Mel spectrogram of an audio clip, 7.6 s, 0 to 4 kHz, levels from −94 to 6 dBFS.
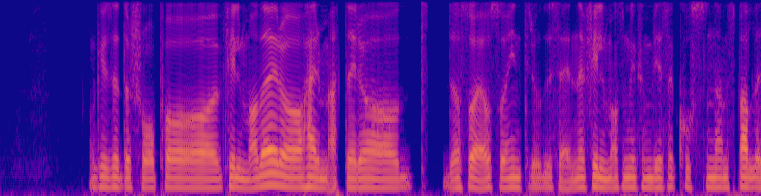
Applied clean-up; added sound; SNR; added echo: none; none; none; none.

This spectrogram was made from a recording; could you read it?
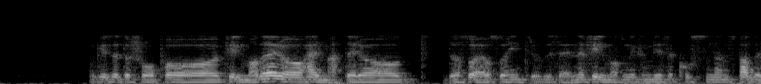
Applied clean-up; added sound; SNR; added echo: none; none; none; reverberation time 0.3 s.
